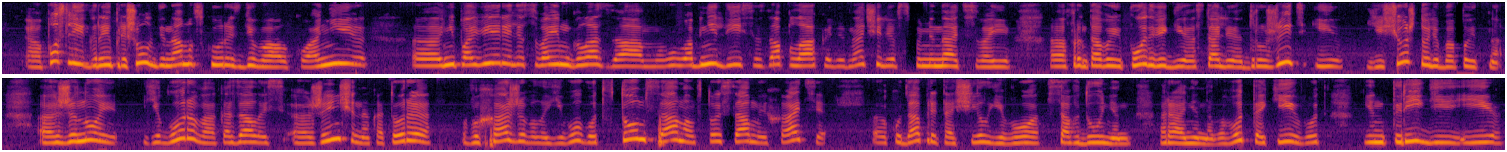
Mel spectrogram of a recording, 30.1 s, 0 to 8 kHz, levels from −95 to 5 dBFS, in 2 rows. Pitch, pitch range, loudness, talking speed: 240 Hz, 215-275 Hz, -27 LUFS, 110 wpm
